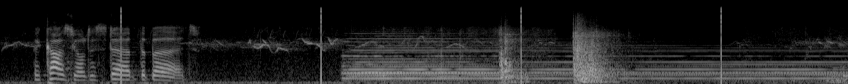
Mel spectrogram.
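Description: At 1.21 s a sharp, loud click snaps through the audio. It returns at 3.21, 5.21 and 7.21 s, exactly every 2 seconds. This is a file header played as audio. The stream appears to be built from 2-second pieces joined without stripping each piece's header. Those header bytes are read as sample values, so each join throws a brief, hard spike. The click lands on the same schedule no matter what the sound is doing.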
